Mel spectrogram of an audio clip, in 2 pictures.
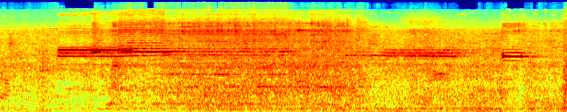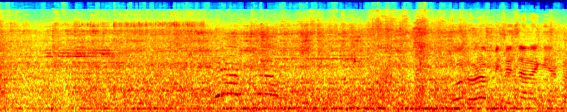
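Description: Kolkata tram rumbling along street rails on College Street, a loud continuous low grinding roll with squealing and beeping tones amid busy city traffic noise, with people talking.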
